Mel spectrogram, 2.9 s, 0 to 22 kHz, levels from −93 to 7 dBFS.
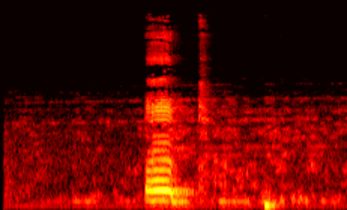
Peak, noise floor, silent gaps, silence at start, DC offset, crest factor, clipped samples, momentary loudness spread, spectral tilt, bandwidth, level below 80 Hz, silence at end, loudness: -4 dBFS; -58 dBFS; none; 1.2 s; under 0.1%; 20 dB; under 0.1%; 25 LU; -6.5 dB/octave; 14 kHz; -48 dBFS; 0.6 s; -21 LUFS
